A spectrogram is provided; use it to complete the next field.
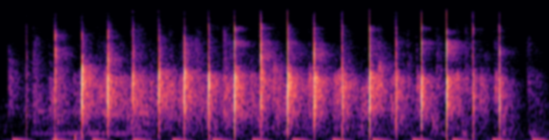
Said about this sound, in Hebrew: לא צריך כפיים כל שיר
